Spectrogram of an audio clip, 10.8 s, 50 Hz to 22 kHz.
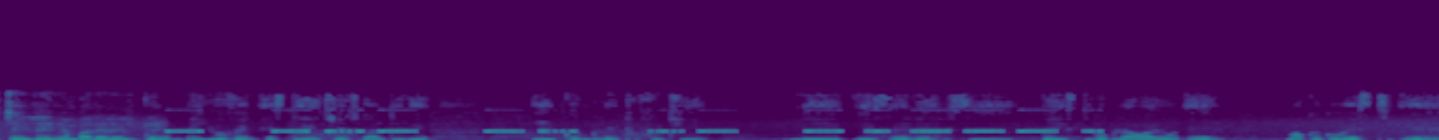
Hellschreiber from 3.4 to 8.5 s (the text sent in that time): EU TE DISSE?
